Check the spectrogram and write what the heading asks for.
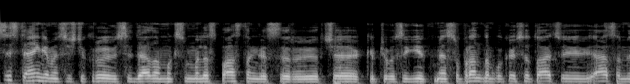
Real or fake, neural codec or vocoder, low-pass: real; none; 7.2 kHz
